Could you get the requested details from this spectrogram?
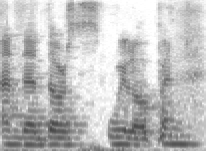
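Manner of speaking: ordinary talk, nothing marked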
